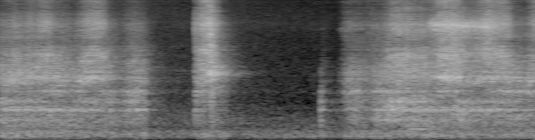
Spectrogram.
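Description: A hand scraper rasping along the edge of a wooden skateboard deck to round it, with close, dry scraping strokes broken by a short pause and a couple of brief sharper scrapes.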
